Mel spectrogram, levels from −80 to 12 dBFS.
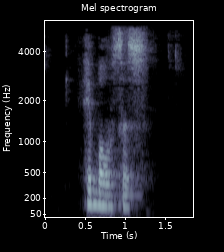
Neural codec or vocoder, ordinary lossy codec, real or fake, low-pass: none; AAC, 24 kbps; real; 5.4 kHz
